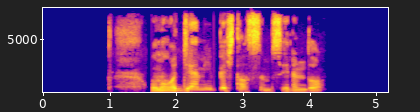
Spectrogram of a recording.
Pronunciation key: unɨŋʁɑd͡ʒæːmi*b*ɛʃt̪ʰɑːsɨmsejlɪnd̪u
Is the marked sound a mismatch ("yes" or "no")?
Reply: no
